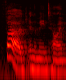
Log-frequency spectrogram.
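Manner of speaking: ordinary delivery, nothing marked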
